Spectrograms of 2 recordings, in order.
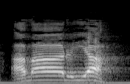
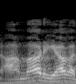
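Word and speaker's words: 아마랴: 족속 그렇죠 아무리 족속 다음에 아마르야 아마르야를 빨리 르는 발음을 짧게 해주면 아마리아가 되죠 그렇죠 자연스럽게 아마리아가 됩니다 그래서 그거는 사람 이름으로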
